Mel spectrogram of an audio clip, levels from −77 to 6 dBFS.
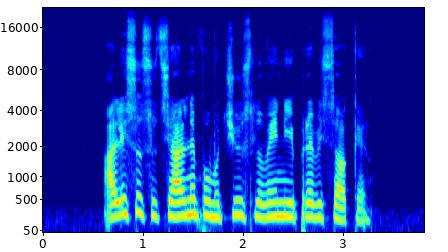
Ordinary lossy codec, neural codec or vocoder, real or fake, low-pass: none; none; real; none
